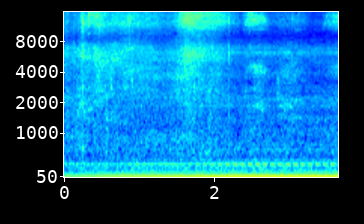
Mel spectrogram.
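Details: 2005 Nissan Altima that would not start, revived by cleaning the intake sensor, fitting a fresh filter, sweeping sand from the intake manifold and adding 10W-40 oil plus engine repair grease; alternator running, belts okay: low, even rumble holding steady, no ticks or misses, healthy idle.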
